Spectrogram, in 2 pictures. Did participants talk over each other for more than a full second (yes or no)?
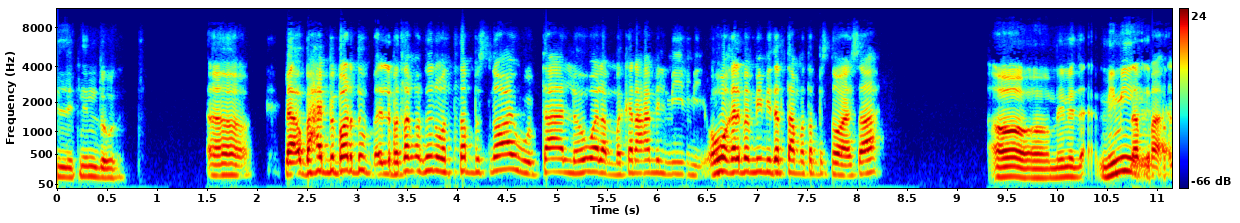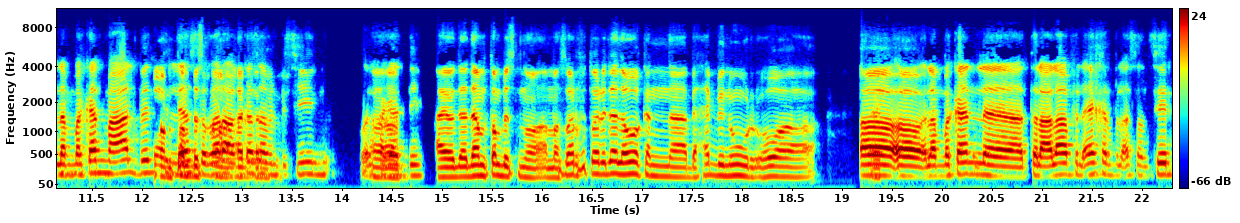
yes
